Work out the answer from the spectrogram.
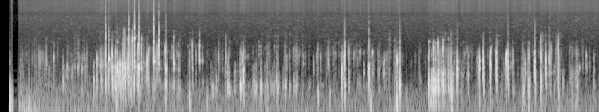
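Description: Frequent gurgling and bubbling abdominal sounds with louder rumbling bursts; active bowel sounds (borborygmi).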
